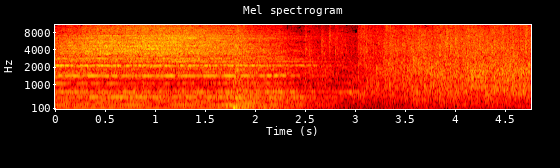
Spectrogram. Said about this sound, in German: Applaus für …, unseren Chor der Woche.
